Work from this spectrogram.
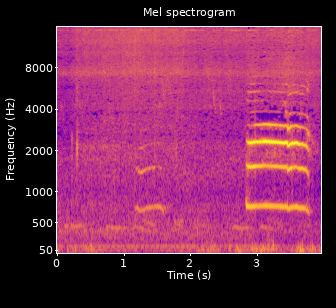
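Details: An unfamiliar male stray cat that has just appeared gives a faint short meow, then a louder, steady, drawn-out meow of about a second near the end, over a low background hum.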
